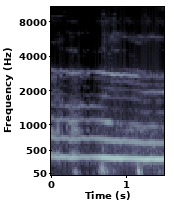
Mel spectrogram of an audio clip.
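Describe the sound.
A voice imitates the terrible, inhuman scream of a creature struck by a bolt of divine energy: one loud, sustained, howling wail held at a steady, slightly falling pitch for over a second, with no words spoken.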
